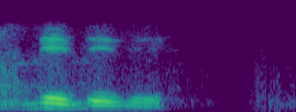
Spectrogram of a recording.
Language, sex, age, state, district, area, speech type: Dogri, male, 30-45, Jammu and Kashmir, Reasi, urban, conversation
